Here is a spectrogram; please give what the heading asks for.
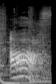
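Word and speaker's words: אף: An interesting word in Hebrew is the word af. Af means nose, and you spell that with an aleph and a Fe Sofit.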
